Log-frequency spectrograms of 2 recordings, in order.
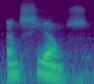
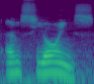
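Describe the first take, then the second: First: The word ends with an 'ãos' sound. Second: The word ends with an 'ões' sound. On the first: The speaker calls it right. "falar corretamente" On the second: The speaker calls it wrong. "anciões é uma forma de pronunciar que não existe"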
